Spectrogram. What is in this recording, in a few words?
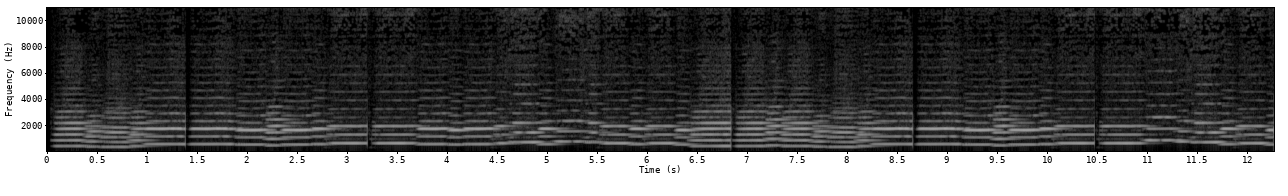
hornpipe, flute tunes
